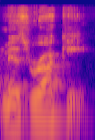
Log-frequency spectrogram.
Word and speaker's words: Mizruchi: And we pronounced it right. Mizruchi.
